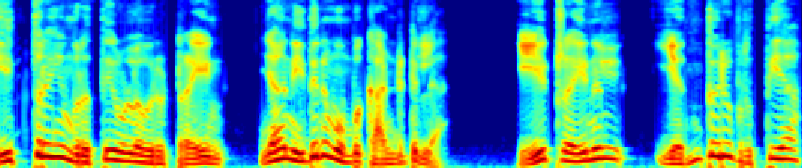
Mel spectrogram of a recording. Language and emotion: Malayalam, surprised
